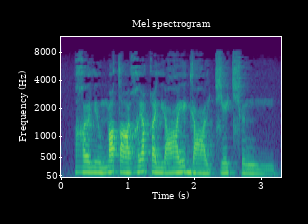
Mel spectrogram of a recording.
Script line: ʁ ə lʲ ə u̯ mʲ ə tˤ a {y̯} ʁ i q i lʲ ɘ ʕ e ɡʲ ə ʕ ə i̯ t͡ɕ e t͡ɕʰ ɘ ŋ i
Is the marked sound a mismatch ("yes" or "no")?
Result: no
